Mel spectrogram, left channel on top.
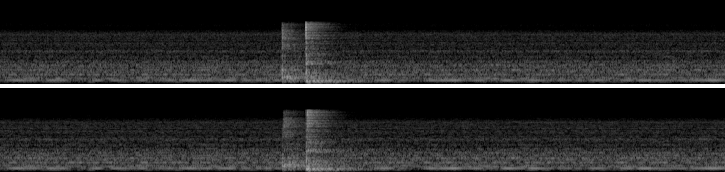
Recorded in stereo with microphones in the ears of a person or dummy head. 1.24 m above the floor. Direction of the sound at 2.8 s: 65° left (ahead or behind).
